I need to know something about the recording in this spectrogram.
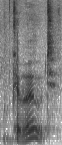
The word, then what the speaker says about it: Komoot: Komoot.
